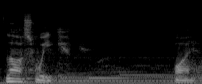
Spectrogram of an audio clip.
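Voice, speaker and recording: A guarded, deadpan date. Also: female voice, very deep voice, extremely slow, exaggerated voice. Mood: dry teasing. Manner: dry, deadpan wit. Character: guarded, teasing young woman on a dinner date. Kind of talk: live-action dating game scene. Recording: distant mic with music behind.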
